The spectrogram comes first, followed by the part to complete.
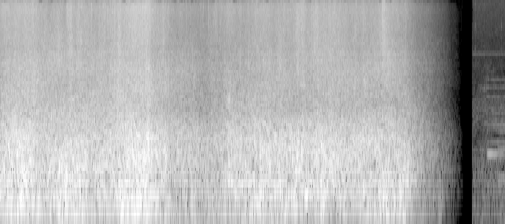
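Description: Sea waves washing in with wind, a steady wash of noise that swells and ebbs, then fades out near the end.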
